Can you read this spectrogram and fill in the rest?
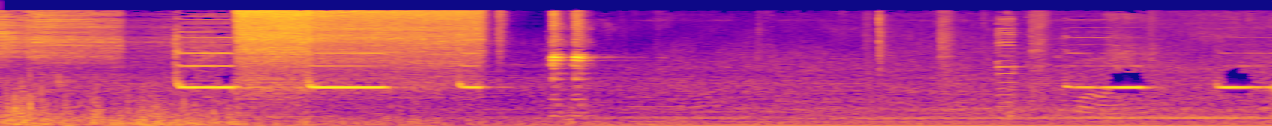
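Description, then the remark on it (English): A large Metro bus rumbles as it turns the corner and pulls up, its engine droning low while a series of loud, steady electronic beeps repeats in long pulses, pausing, then starting again. “And with that, here it comes, turning the corner right now.”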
